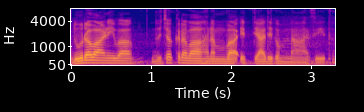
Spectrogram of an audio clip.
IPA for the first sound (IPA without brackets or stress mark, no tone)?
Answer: d̪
